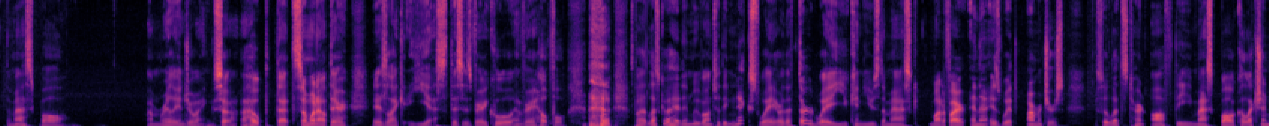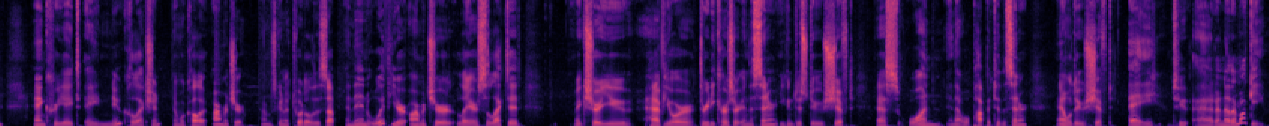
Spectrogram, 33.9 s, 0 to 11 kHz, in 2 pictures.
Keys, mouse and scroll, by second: 0.0 g, 4.4-8.4 middle drag, 13.9 click, 16.1 click, 18.4-19.1 drag, 20.3 click, 21.1 click, 28.5 shift+s, 31.8 shift+a.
